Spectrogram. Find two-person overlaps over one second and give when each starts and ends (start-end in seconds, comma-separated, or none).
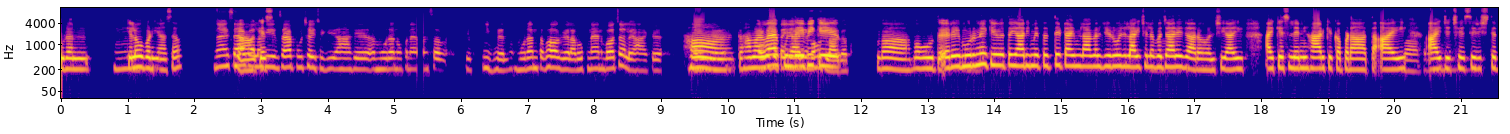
9.4-11.5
